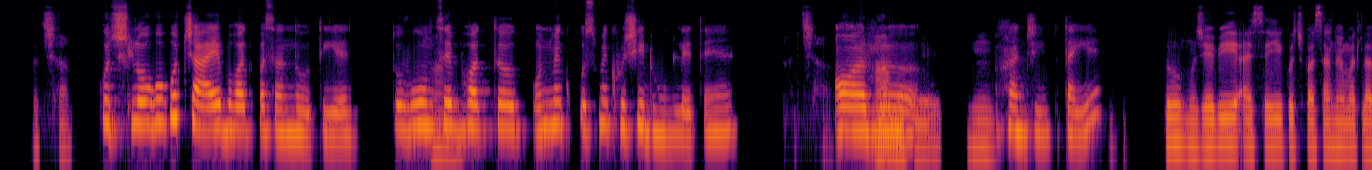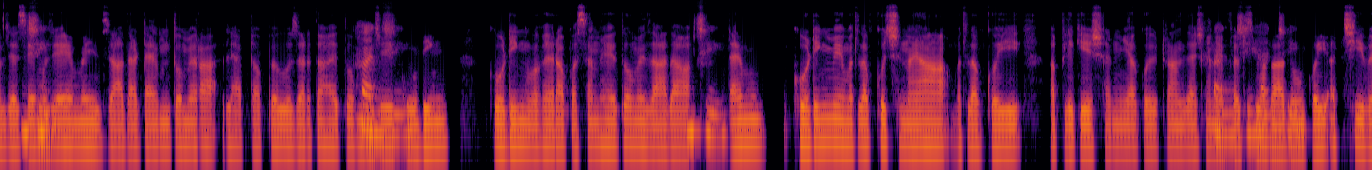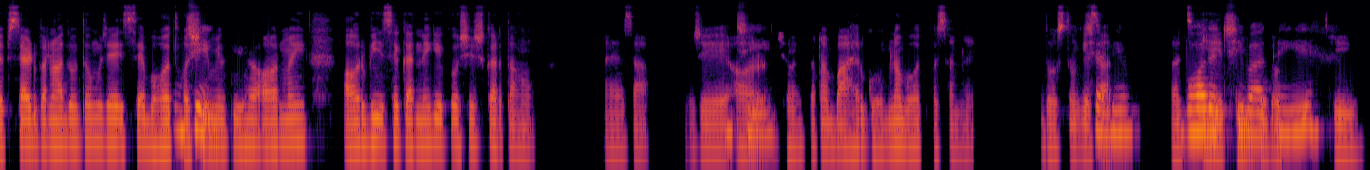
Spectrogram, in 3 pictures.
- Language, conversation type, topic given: Hindi, unstructured, आप अपनी खुशियाँ कैसे बढ़ाते हैं?
- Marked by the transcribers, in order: in English: "टाइम"; in English: "टाइम"; in English: "एप्लीकेशन"; in English: "ट्रांज़ेशन इफेक्ट्स"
